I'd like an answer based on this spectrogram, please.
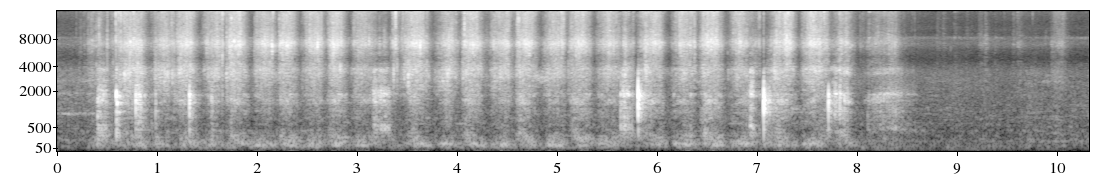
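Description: Stone roller grinding green chillies, ginger and culantro leaves into chutney paste on a flat stone grinding slab (shil-nora): repeated rough rubbing strokes with a few sharp knocks, stopping near the end.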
